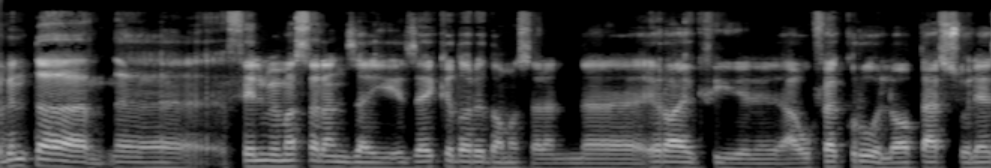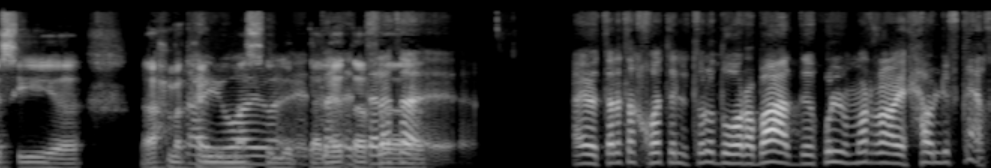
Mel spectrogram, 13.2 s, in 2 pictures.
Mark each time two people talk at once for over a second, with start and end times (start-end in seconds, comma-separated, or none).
7.8-9.2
